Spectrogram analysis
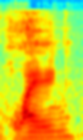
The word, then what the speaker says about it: Huang: So let's elect Ray Huang. It's a female Ray, R-A-E, Ray for L-A. I don't know how to pronounce the last name, Huang or Wang. It's H-U-E-N-G, Huang.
